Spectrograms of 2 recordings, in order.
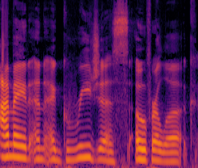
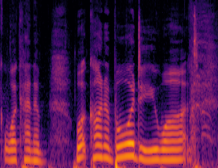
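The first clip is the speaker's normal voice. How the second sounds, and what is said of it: Put-on British accent. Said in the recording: “There's my British accent.”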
